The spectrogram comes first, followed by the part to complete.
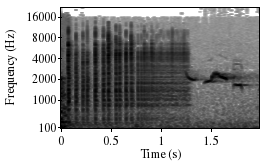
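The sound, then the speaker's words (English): Dice clatter in a quick burst of sharp, rattling clicks that slow and stop, a roll that comes up four, followed by a brief, high, gliding electronic tone. No one speaks. “Aha. I rolled a four.”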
